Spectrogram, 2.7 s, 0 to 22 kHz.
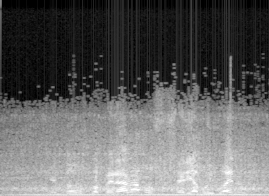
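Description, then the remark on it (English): The engine of a 1978 Volkswagen Bug idles with a steady, low droning hum while waiting to go through a vehicle emissions test, as people talk over it. “… is waiting to take his car through the test.”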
